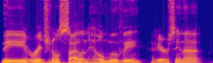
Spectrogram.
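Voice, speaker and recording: A man's voice: lowish voice, lively intonation, quick pace, no echo, studio quality. A man co-hosting a podcast, giving his opinions in a casual, easygoing and informal way. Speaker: podcast co-host.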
